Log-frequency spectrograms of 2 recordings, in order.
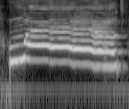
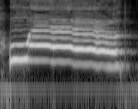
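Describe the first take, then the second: No difference in how they are said.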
